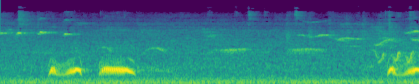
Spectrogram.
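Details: Spotted dove used as a decoy, cooing to draw answers from other doves: a two-note coo phrase, a pause filled with faint high bird whistles, then another phrase starting.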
